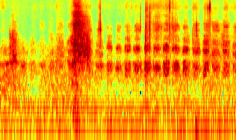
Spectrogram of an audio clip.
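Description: A tired dog pants steadily on a walk, quick rhythmic breaths close by and fairly loud, alone without talk.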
